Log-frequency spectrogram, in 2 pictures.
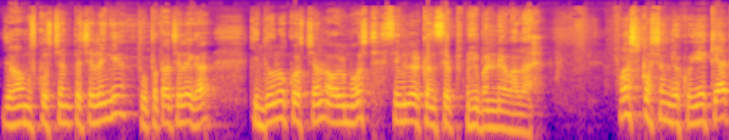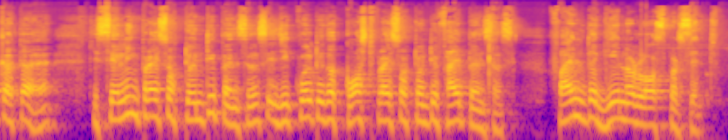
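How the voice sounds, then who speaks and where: A man's voice: on the high side, unhurried, warm tone. A man teaching maths, patiently explaining a problem step by step and repeating key points, mixing terms into his speech. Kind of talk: classroom explanation.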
